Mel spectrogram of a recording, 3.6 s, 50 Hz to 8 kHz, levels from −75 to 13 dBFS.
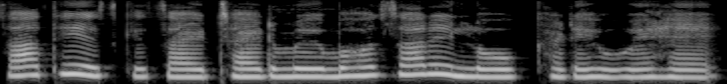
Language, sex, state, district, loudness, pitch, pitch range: Hindi, female, Jharkhand, Palamu, -15 LUFS, 235 Hz, 230-270 Hz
